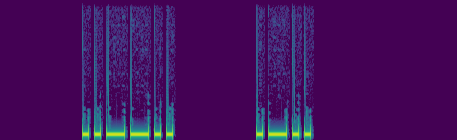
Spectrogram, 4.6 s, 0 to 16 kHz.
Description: Morse code, heard as a keyed tone, about 20 wpm, spaced as for 8 wpm, 700 Hz. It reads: ?L
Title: 144 Lesson 24d - Letter y - Two Characters 20wpm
